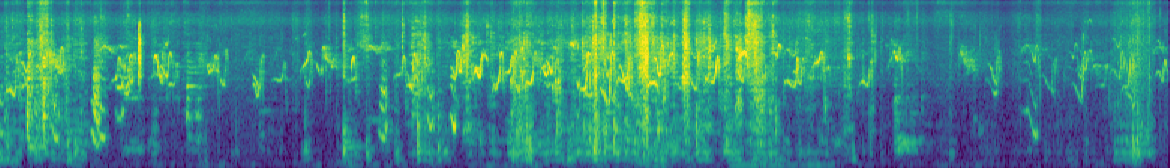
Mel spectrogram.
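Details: Grey francolin chicks at feeding time, sharp high chirps repeated quickly and irregularly, many birds calling at once, mixed with rustling and brief flapping sounds before the chatter thins out.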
